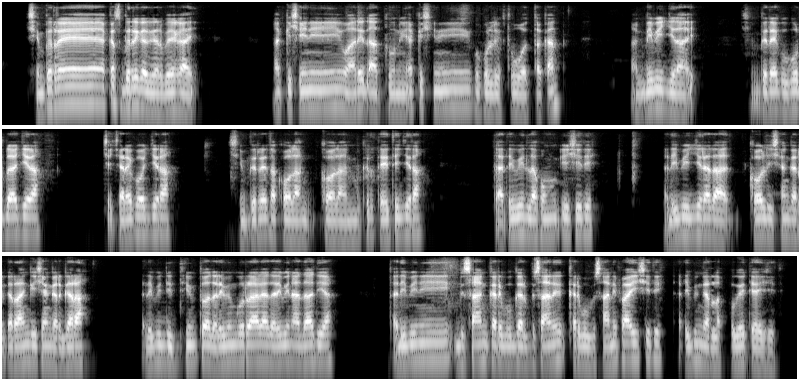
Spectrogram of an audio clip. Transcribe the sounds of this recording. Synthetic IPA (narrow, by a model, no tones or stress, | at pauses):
ʃɪmbɪrːeːɐkːɐsbɪrːɪɡɐɾɡɐɾbeːkaːjɪ̰ | ʔɐkːɪʃɪnwaːɾɪᶑaːt̪ːunɪɐkːɪʃɪːnkʊkʊlːɪft̪ʊwɔt̪ːɐkːɐn | ɐ̰kᶑɪbɪd͡ʒɪɾaːjɪ | ʃɪmpɪrːeːɡʊɡʊɾd̪aːd͡ʒɪɾɐ | t͡ʃːɐt͡ʃːɐɾɛkɔd͡ʒɪɾɐ | ɪʃɪmpɪrːɛt̪ɐkoːlɐkoːlanmʊkɪɾt̪eːt̪ɪd͡ʒɪɾɐ | t̪ɐ̰ᶑ̪ɪbɪnlɐfɔmʔɪʃɪt̪ɪ | t̪ɐᶑɪbɪd͡ʒɪɾɐt̪a | koːlɪʃaŋɡɐɾɡɐɾaːŋɡɪɪʃaŋɡɐɾɡɐɾa | t̪ɐᶑɪbɪnd̪ɪd̪ːiːmt̪ʊɐt̪ɐᶑɪbɪŋɡʊrːaːlɛɐt̪ɐᶑɪbɪnɐd̪aːd̪ɪʔɐ | t̪ʰɐ̰ᶑɪbɪnbɪsaːŋɐɡɐɾbɪsaːnkɐɾɪbʊbɪsaːnɪfaːjɪʃɪt̪ɪt̪ɐᶑɪbɪŋɡɐɾlɐfɔɡeːt̪ɪɐɪʃɪt̪ɪ̥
